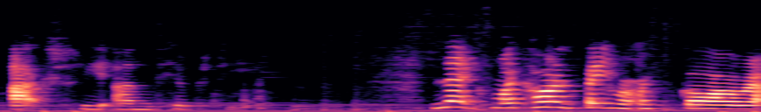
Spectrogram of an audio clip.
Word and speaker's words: Antipodes: And next is the Antipodes Skin Brightening Translucent Powder, and I tend to use this as a setting powder for my concealer and my concealer basically.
